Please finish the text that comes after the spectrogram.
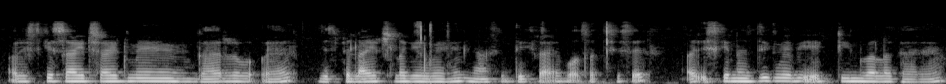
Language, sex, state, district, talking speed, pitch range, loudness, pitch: Hindi, male, Bihar, Supaul, 190 wpm, 130-145 Hz, -17 LUFS, 135 Hz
